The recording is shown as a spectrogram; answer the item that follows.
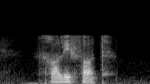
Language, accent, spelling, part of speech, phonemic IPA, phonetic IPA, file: Armenian, Eastern Armenian, խալիֆաթ, noun, /χɑliˈfɑtʰ/, [χɑlifɑ́tʰ], Hy-խալիֆաթ.ogg
- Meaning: caliphate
